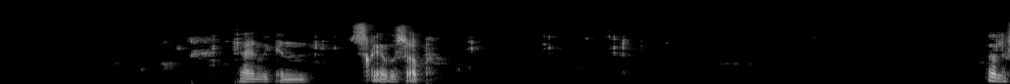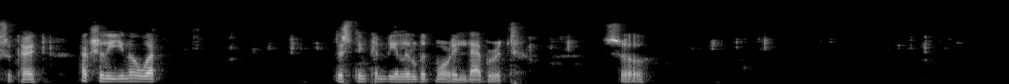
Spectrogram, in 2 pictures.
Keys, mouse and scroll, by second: 2.1 click, 2.4 scroll down 1, 3.0 right click, 3.2 Tab, 3.8 a, 4.0 a, 4.6 s, 4.9 x, 5.4 click, 5.6 Tab, 6.1 scroll up 1, 6.5 shift+middle click, 7.1 shift+z, 8.0 scroll down 1, 8.8 shift+middle click, 9.6-11.7 middle drag, 11.7 scroll up 1, 12.0 shift+middle click, 12.6 z, 13.0 shift+middle click, 13.3 scroll up 1, 13.5 Tab, 13.9 a, 14.6 l, 16.1 shift+d, 16.4 click, 16.6 r, 17.1 click, 17.8 s, 18.0 x, 18.4 click, 18.6 g, 19.1 click, 20.0 shift+d.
